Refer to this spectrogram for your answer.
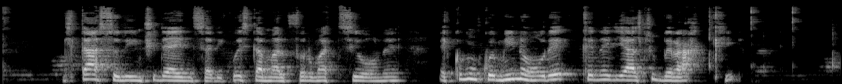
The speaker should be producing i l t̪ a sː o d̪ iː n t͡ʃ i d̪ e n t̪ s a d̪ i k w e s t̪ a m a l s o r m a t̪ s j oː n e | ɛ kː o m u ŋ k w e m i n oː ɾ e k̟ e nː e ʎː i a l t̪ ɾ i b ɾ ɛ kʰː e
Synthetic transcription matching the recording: i l t̪ a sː o d̪ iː n t͡ʃ i d̪ ɛ n t̪ s a d̪ i k w e s t̪ a m a l f o r m a t̪ s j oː n e | ɛ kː o m u ŋ k w e m i n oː ɾ e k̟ e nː e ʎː i a l t̪ ɾ i b ɾ a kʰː i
